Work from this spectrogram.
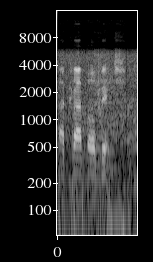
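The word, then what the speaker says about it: Akrapovič: The full Akrapovic, however you pronounce that. Akrapovic. Say Akrapovic. Akrapovic.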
